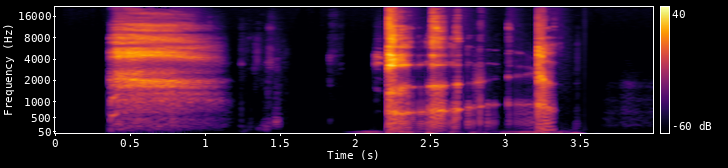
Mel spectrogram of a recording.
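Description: A long, breathy exhale comes first, followed after a short pause by a loud, drawn-out burp with a few rough, croaking pulses, close to the listener and with no talking.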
